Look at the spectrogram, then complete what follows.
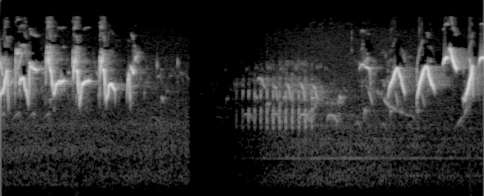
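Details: Indigo bunting giving clipped bursts of high, sharp, slurred chirps, about four per second, with a soft buzzy trill from another bird in the pause between bursts.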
